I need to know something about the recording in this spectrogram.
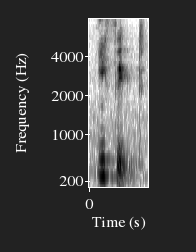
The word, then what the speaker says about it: effect: তার মানে আজকের লেসন থেকে আমরা জানলাম এফেক্ট এবং ইফেক্ট দুটি ভিন্ন শব্দ। এদের উচ্চারণ পার্থক্য আছে। আফেক্ট ইফেক্ট। আফেক্ট। ইফেক্ট।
